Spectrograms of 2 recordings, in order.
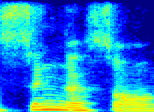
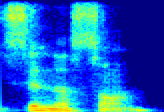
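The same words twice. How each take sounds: First: The words use a full ng sound. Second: The words use a soft n sound. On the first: "instead of saying" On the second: "the N G in a Tūhoe dialect is like a n, not the ng"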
